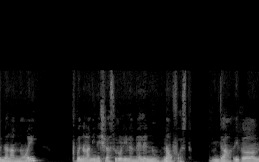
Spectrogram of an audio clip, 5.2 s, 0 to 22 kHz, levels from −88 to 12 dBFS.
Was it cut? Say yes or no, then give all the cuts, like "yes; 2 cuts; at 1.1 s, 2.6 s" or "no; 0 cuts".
no; 0 cuts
